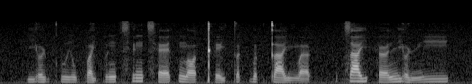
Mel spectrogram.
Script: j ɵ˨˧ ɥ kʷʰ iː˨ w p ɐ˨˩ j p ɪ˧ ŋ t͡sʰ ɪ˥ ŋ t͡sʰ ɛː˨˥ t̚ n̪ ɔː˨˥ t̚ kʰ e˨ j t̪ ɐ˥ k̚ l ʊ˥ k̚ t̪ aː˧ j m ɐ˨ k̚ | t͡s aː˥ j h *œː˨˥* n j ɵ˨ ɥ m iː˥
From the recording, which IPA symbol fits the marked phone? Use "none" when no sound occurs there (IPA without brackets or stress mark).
œː˨˥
